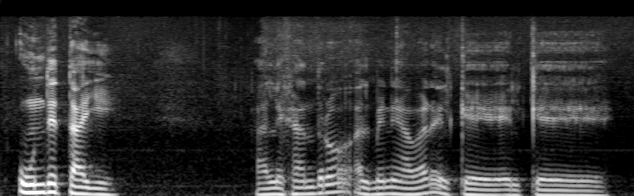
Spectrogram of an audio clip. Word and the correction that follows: Amenábar: Amenábar, perdón.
